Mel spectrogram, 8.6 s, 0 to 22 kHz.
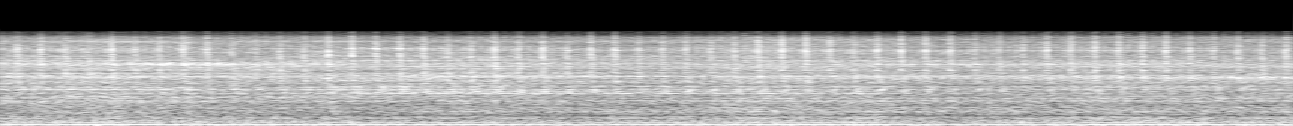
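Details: New Lincoln MKX with 7,000 miles, knocking since new and seeming to worsen, heard at the back of the engine away from the cam phasers and chains; a steady sharp tick-knock about three per second over a smooth idle, cause not identified; dealer called it normal.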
